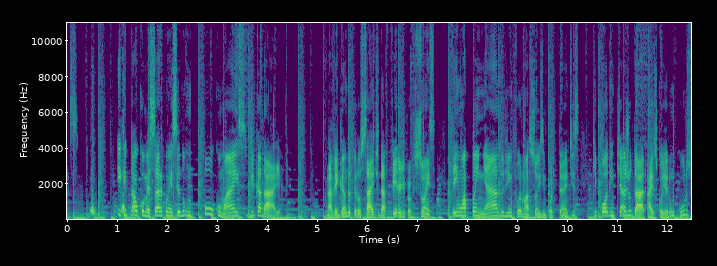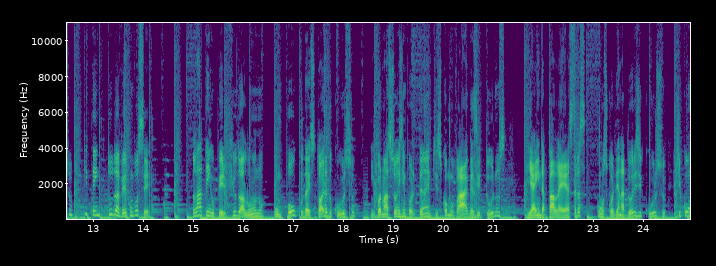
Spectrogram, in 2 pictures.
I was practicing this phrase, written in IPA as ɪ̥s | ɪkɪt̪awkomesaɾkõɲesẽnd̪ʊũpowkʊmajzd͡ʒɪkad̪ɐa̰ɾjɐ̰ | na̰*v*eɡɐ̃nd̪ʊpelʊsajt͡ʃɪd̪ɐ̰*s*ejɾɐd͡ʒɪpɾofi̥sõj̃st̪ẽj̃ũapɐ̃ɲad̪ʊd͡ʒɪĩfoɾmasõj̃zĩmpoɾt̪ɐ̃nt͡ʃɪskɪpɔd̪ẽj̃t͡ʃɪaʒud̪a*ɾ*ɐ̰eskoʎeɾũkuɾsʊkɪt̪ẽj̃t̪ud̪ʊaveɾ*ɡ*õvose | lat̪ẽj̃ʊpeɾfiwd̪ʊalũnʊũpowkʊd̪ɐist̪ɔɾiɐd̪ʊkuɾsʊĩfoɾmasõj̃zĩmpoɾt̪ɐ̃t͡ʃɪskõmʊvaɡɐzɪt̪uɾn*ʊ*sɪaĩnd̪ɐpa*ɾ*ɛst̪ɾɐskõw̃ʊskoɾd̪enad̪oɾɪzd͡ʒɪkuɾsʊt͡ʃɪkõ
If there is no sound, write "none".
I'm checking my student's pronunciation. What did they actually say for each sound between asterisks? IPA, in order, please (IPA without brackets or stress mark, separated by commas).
v, f, ɾ, k, ʊ, l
